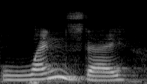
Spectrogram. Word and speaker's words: Wednesday: Also, we pronounce it Wednesday, but it's really spelled Wednesday, but it's pronounced Wednesday.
